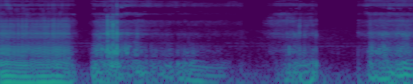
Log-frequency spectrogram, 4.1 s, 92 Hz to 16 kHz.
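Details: Pet Beagle sleeping and snoring loudly, humanlike; a thick low rattling snore fills the start, then softer rasping breaths with short quiet gaps near 0.9 and 3.3 seconds.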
